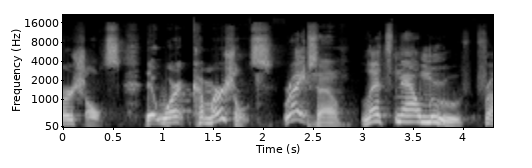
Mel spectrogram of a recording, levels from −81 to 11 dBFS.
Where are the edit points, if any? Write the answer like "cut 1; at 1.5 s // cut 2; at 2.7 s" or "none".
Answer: cut 1; at 2.4 s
